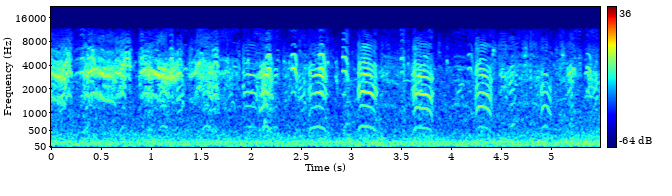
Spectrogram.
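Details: Seabirds at the ocean's edge: a run of squealing, arched calls repeated almost twice a second over steady low surf rumble.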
